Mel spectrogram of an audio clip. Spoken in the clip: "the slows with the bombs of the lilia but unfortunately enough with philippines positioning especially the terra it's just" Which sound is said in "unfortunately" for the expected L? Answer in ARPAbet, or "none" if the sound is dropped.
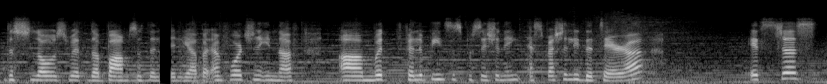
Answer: none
